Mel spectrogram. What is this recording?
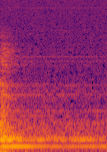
A hit on a bass drum with reverb
bass, drum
